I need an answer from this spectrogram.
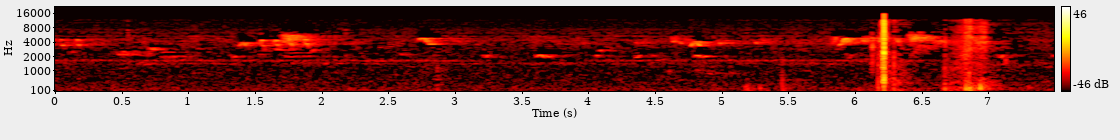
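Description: Faint birds chirping now and then in the open bush. About six seconds in there is a sharp click, the loudest sound, followed at once by a short bump.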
